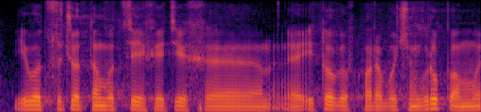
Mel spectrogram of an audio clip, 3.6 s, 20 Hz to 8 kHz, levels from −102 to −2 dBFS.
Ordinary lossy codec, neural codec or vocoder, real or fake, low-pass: none; codec, 16 kHz, 8 kbps, FunCodec, trained on LibriTTS, 25 frames a second; fake; none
